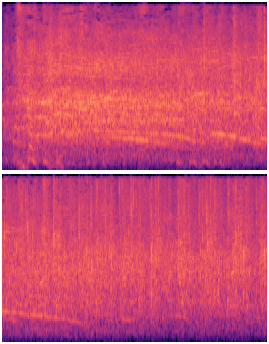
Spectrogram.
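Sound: applause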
